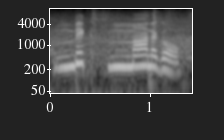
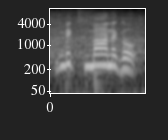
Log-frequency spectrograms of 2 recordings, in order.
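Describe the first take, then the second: First: McMonigal drawn out slowly, syllable by syllable; careful name correction. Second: Said in the usual way. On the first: Real, not acted. Announcer retrying a swimmer's surname, McMonigal said slowly and carefully. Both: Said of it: "I'm sorry".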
